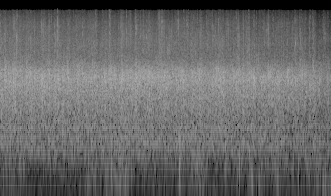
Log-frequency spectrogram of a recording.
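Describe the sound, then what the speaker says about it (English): A city audience gives staff a sustained round of applause, a dense, even wash of many hands clapping that holds steady throughout with no speech. "let's give them all a round of applause"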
